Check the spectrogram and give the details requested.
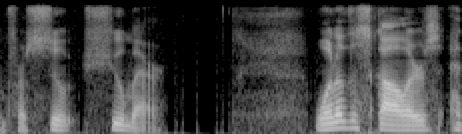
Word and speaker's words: Sumer: land and Su ex except for mispronouncing the name it should have been Schumer not Sumer opert was right Sumer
